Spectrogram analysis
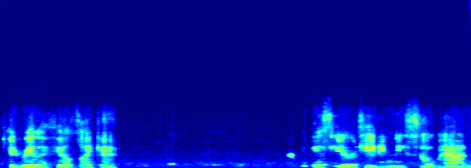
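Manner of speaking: ordinary delivery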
